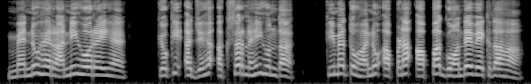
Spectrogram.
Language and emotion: Punjabi, surprised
